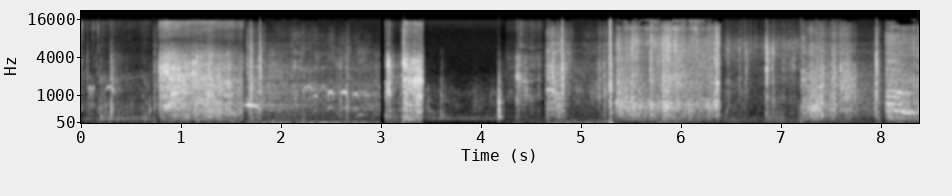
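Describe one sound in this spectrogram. Skateboard wheels roll and rumble over pavement.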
